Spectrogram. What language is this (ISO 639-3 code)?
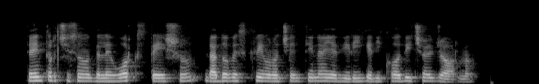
ita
